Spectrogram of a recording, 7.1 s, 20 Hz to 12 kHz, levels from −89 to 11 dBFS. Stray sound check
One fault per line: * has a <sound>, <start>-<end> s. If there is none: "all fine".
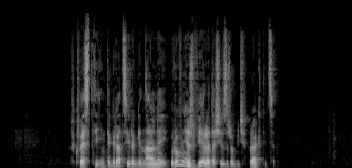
all fine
